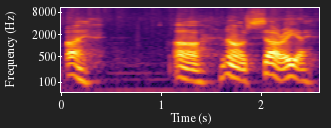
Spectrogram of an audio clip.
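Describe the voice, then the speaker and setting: An actor playing a desperate, bitter American locksmith in a 1940s radio melodrama, with an urgent, halting delivery. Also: male voice, mid-range voice, a little mellow, close to an everyday voice. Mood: startled, resigned. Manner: urgent, halting when cornered. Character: desperate, bitter working-man locksmith husband. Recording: dull old radio recording.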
